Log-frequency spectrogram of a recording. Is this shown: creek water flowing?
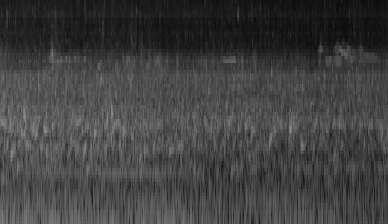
yes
